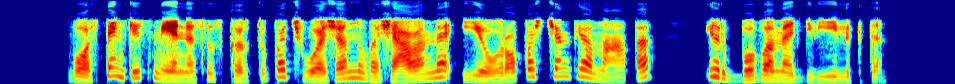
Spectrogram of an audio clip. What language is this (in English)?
Lithuanian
